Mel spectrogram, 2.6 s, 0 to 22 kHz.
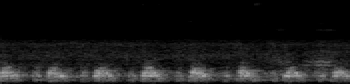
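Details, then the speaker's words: First-trimester ultrasound at the doctor's office, with the baby's heartbeat played: rapid, regular whooshing fetal heartbeat pulses at roughly 170 beats per minute. "and then the doctor played the heartbeat for us and we could hear our baby's heart that was too much for the first time in our lives"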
